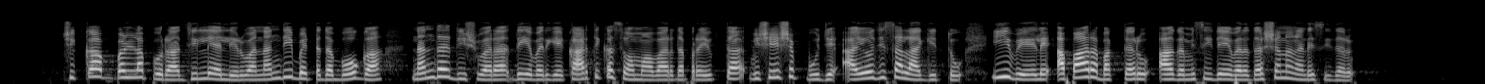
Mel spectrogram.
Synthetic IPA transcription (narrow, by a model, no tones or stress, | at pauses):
t͡ʃikːaːbɐɭːɐpuɾɐd͡ʒilːɛjɐlːiɾuʋɐnɐnd̪ibɛʈːɐd̪ɐbɔːɡɐ | nɐnd̪ɐd̪iʃʋɐɾɐd̪ɛːʋɐɾiɡe̞kaːɾt̪ikɐsɔːmɐʋaːɾɐd̪ɐpɾɐjuk̚t̪ɐʋiʃɛːʃɐpuːd͡ʒeʔaːjoːd͡ʒisɐlaːɡit̪ːuiːʋɛːɭe̞ʔɐpaːɾɐbʱɐk̚t̪ɐɾuaːɡɐmisid̪ɛːʋɐɾɐd̪ɐɾʃɐnɐnɐɽesid̪ɐɾu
